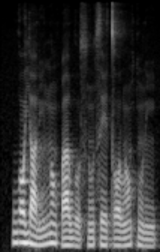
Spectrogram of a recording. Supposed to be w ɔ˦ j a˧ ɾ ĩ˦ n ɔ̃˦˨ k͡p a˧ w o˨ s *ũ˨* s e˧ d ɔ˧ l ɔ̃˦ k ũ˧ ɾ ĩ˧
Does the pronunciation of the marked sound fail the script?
yes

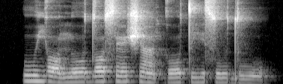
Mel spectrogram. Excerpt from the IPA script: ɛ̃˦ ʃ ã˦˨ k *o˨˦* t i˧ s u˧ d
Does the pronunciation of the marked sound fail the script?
no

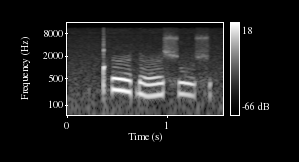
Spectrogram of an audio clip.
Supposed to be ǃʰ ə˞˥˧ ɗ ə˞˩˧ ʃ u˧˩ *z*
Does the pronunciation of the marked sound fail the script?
yes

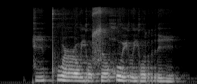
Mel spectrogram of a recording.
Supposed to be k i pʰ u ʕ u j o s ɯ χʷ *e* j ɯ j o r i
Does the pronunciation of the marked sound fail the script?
yes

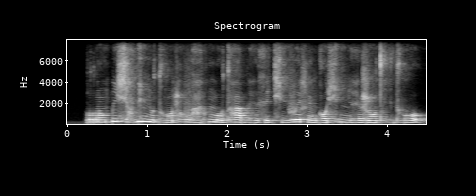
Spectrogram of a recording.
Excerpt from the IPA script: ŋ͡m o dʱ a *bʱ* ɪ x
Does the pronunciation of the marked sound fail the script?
no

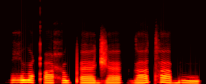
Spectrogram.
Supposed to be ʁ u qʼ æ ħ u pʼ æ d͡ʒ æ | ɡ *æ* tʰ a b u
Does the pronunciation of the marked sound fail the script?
yes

